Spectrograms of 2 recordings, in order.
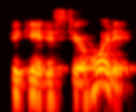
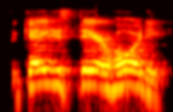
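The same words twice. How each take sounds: First: It is said with a standard German accent. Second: It is said with a heavy Southern American accent.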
